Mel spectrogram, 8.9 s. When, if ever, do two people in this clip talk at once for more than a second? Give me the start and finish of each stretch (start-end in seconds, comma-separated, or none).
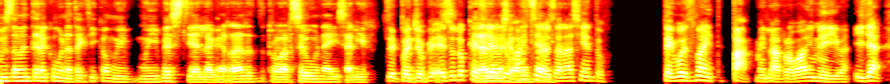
3.9-5.7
